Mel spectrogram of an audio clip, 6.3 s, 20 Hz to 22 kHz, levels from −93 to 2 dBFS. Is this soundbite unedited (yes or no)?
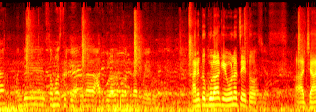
yes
